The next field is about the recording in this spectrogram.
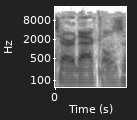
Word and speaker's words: pterodactyls: But with you running around with pterodactyls and all. – Yeah, I didn't have one as a pet, but I don't know. – Because the P is silent.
